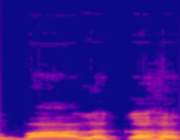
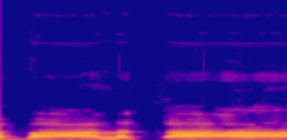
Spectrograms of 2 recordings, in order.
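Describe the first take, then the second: First: बालकः as "baa-la-ka-ha" with a short "ka"; short-vowel singular. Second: बालका very slowly with a long held "kaa"; long-vowel plural. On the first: Teacher recalling the earlier singular बालकः, short-vowel ending. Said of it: "पहले जो बालकः था". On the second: Teacher contrasting the new plural बालका, long held ending. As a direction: stretch the last vowel of बालका. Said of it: "का पे डंडा आ गया". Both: Shown as a demonstration.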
